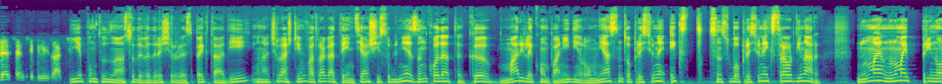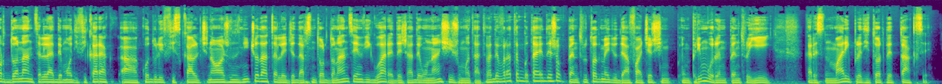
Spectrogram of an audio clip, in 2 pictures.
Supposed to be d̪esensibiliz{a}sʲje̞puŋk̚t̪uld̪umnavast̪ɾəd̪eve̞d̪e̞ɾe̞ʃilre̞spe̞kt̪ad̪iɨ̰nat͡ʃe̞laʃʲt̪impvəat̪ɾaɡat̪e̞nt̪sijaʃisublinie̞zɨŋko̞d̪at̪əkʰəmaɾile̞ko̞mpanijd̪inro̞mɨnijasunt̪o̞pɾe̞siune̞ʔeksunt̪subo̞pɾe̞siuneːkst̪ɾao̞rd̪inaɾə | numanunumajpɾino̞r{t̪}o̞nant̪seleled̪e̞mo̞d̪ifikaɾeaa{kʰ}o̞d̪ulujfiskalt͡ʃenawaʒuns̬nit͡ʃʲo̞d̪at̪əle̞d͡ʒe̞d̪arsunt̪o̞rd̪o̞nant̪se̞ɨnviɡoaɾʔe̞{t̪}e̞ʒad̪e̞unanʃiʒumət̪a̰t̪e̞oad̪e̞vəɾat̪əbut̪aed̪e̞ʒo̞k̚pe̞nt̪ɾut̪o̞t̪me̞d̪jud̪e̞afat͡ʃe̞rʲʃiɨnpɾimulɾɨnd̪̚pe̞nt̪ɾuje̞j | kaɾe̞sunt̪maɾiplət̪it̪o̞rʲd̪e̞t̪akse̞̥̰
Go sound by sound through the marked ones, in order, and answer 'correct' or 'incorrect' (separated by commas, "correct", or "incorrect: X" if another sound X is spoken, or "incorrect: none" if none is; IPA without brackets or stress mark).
correct, incorrect: d̪, incorrect: k, incorrect: d̪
